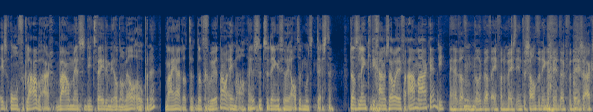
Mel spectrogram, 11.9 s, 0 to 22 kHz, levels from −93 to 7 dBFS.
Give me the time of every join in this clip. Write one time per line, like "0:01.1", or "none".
0:03.2
0:06.9
0:08.8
